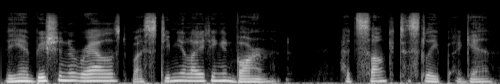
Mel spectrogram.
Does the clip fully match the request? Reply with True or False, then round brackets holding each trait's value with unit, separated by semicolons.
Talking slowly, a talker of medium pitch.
True (130 wpm; 145 Hz)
